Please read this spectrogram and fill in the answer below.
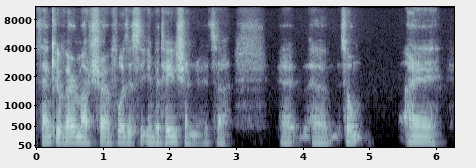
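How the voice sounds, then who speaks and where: The delivery is fairly slow and monotone, with flat intonation and long, frequent pauses. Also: man, medium pitch for a man. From China. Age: 50s. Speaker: engineering professor. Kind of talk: interview. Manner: halting, many fillers.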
